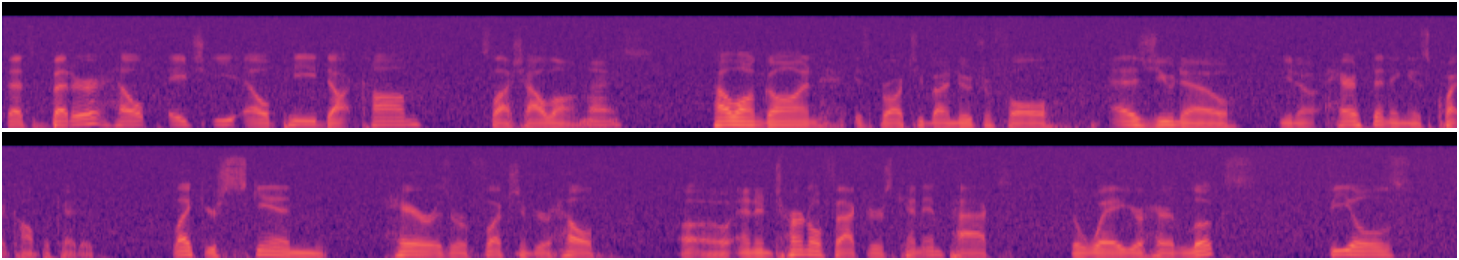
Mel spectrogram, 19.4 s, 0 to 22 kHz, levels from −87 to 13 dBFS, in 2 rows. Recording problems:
hiss; loud; throughout; 9 dB below the speech

